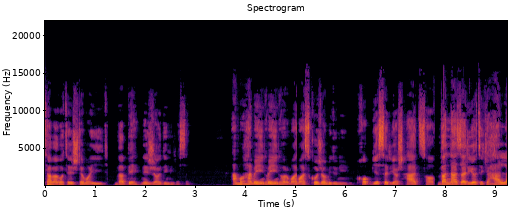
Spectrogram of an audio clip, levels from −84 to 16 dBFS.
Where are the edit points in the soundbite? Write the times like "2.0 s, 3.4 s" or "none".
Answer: 1.2 s, 4.4 s, 5.0 s, 7.8 s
